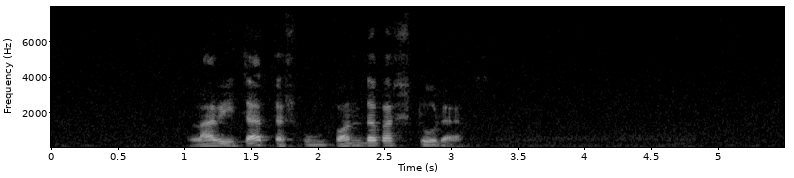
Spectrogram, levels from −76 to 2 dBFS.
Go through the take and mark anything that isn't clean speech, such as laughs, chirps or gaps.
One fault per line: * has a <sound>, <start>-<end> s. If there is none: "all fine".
all fine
